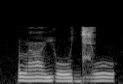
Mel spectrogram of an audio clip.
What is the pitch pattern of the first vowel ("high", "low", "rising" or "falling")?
high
